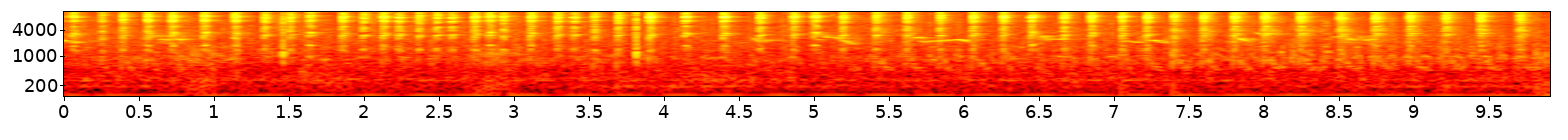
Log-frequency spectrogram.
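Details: Pine squirrels, two of them, competing for peanuts on a summer vacation: a rapid, steady run of sharp, dry clicking pulses, about five each second, with thin high squeaks breaking in now and then.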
